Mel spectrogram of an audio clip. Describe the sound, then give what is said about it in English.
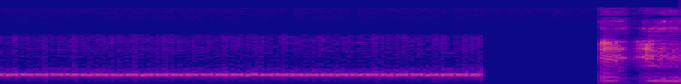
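A phone line's ringing tone: one steady, buzzing electronic tone held for over a second and a half, then a brief silence before another sound cuts in at the end. “Ringing.”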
